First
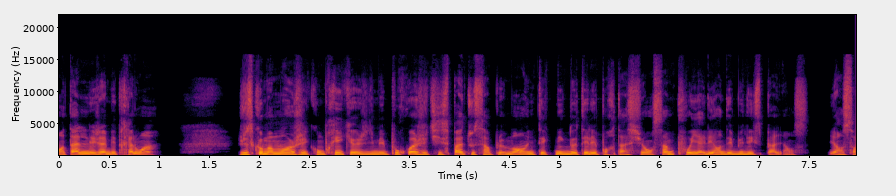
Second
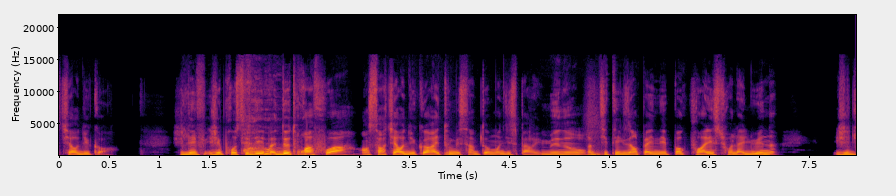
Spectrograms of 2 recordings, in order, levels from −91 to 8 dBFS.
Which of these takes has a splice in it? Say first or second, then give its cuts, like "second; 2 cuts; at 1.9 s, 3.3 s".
second; 1 cut; at 5.4 s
